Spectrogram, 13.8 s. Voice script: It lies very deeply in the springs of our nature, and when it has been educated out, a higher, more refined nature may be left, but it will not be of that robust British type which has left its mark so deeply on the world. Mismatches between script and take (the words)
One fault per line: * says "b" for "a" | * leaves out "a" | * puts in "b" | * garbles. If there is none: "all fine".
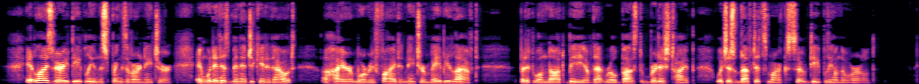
all fine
